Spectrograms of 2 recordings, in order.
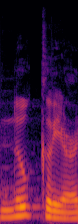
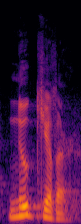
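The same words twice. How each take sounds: First: It is said as new-clee-ar. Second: It is said as new-cue-lar. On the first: The speaker calls it right. "notice I said nuclear" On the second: The speaker calls it wrong. "not nuclear. George Bush fans will understand that"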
